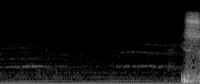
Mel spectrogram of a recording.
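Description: A quiet pause with a few faint, drawn-out tones, then a man's loud preaching voice breaks in with a hissing start near the end.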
